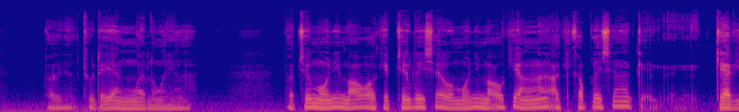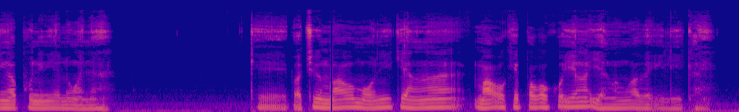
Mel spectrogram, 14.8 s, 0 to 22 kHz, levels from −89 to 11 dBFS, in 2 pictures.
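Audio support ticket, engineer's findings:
Block of digital silence at 10.69 to 10.72 s, after "ke papiau", before "moni keagaga mao". Speech drops to silence for about 23 ms, then returns. No fade. Heard as a short hole. Probable component: audio output stage. Buffer not filled in time. Gap length fits a 1024-sample buffer.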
